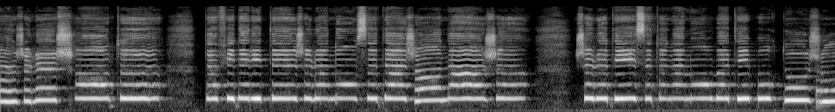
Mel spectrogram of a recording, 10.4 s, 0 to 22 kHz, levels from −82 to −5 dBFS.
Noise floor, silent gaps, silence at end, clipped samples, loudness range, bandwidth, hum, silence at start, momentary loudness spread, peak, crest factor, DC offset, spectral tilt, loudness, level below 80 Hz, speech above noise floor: -42 dBFS; none; 0 s; under 0.1%; 2 LU; 17.5 kHz; none; 0 s; 9 LU; -4 dBFS; 14 dB; under 0.1%; 0 dB/octave; -18 LUFS; -60 dBFS; 24 dB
